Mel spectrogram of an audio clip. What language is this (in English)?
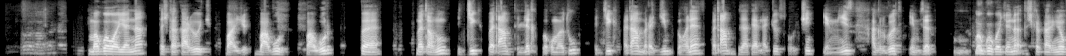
Amharic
